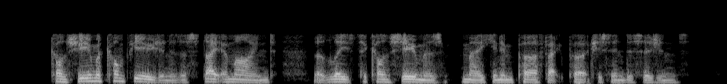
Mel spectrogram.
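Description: Throughout, the speech is heavily damaged, likely by Opus compression at a very low rate, around 12 kbps. Nothing passes above 4.2 kHz. It sounds rough, grainy and muffled.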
